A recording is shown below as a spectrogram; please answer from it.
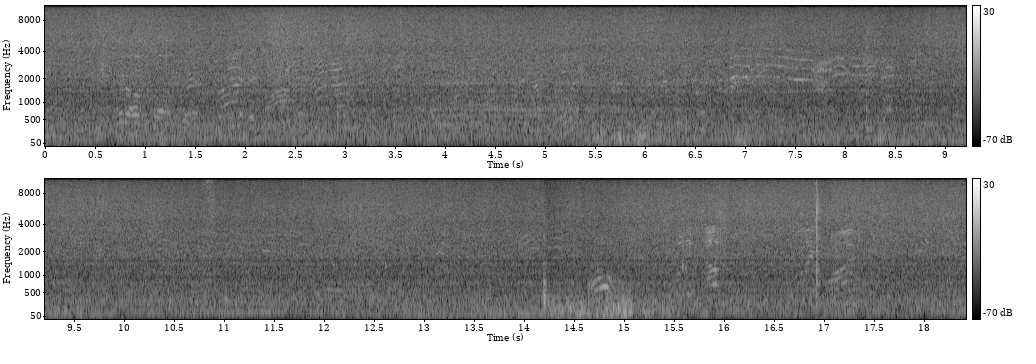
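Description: Open-air ballfield ambience: a steady hiss of outdoor noise with faint, distant voices of players calling out, and one sharp pop near the end.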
